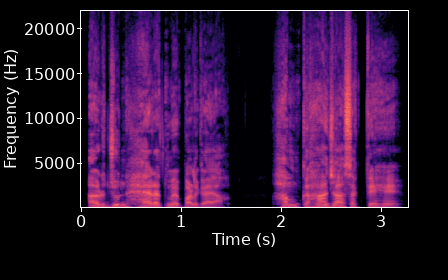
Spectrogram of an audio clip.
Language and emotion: Urdu, neutral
